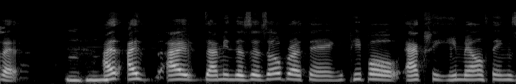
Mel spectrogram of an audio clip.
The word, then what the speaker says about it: Zozobra: Well, the one event that I would like to attend, and you know how to pronounce it, and I don't. Zozobra, Say it again. Zozobra, Zozobra, Zozobra.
